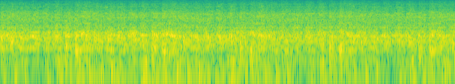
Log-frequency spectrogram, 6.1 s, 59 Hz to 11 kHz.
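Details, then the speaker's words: Fatsun (Datsun), first start attempt in 3 years: steady starter churning for several seconds, no firing or catch; crank no-start, no spark. "let's pull the spark plug and let's actually watch the spark plug you're spark I know I just want to see I want to see it not sparking so that we can go from there"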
